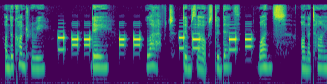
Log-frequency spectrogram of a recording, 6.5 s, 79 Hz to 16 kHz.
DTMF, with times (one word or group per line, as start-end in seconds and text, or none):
1.2-1.8 300
2.4-2.8 00
3.6-4.0 65
4.6-5.0 28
